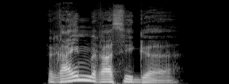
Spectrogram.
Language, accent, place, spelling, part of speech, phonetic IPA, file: German, Germany, Berlin, reinrassige, adjective, [ˈʁaɪ̯nˌʁasɪɡə], De-reinrassige.ogg
- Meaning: inflection of reinrassig: 1. strong/mixed nominative/accusative feminine singular 2. strong nominative/accusative plural 3. weak nominative all-gender singular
